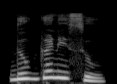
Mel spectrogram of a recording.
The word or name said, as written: ದುಗ್ಗಣಿಸು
